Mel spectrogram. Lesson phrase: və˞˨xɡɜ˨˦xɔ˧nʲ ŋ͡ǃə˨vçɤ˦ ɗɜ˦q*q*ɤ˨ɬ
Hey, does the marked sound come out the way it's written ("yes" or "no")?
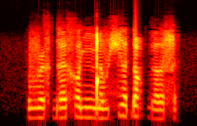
no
